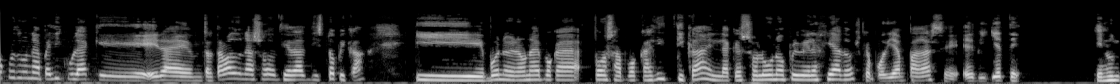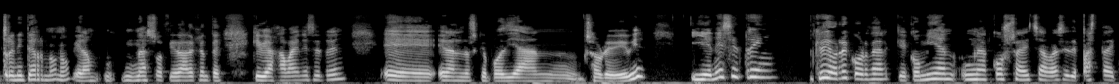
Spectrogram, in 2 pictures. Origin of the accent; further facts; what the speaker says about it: Levante, Spain; en mi pueblo, en mi zona, en los pueblos de interior, por esta zona de Levante y del sur mediterráneo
